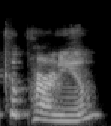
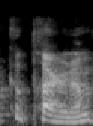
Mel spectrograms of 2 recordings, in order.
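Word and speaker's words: Capernaum: and when Jesus entered capernium or capernum however you want to pronounce it a centurion came to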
